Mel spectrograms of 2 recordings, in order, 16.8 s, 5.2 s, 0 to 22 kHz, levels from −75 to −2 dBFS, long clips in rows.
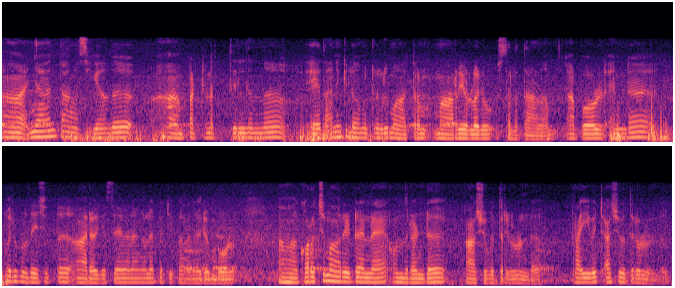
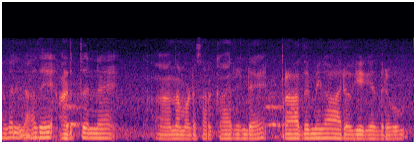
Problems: constant background noise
